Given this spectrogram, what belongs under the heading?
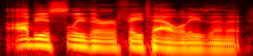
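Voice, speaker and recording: Male podcast co-host, deep-voiced, relaxed and conversational, dry studio-like sound. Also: quick pace, clean tone, dry recording. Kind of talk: casual chat about movies.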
